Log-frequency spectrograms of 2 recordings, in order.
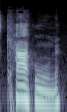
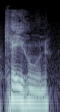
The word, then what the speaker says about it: Kahun: Uh, there was a report, uh, some German publications reported that German Olympic forward Dominik Kuh- or it's Cahoon or Cahun. Uh, it's spelled K A H U N.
